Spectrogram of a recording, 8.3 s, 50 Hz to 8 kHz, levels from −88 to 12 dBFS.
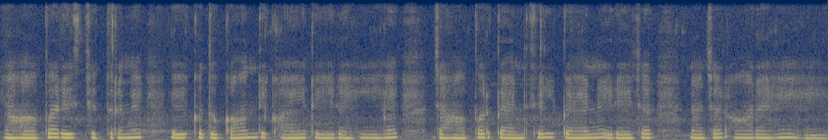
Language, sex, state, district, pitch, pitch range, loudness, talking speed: Hindi, female, Rajasthan, Jaipur, 205 Hz, 195-215 Hz, -17 LUFS, 145 wpm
